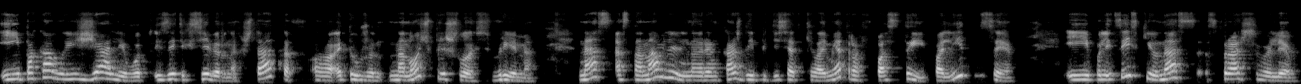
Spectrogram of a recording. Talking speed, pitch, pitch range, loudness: 125 wpm, 220 Hz, 195-255 Hz, -19 LUFS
